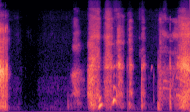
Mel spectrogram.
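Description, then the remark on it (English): A person does an impression of Peppa Pig, making a series of short, snorting oink sounds after a brief silence, the grunts coming in quick, uneven bursts. “Well, give me your best impression of Peppa Pig right now.”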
